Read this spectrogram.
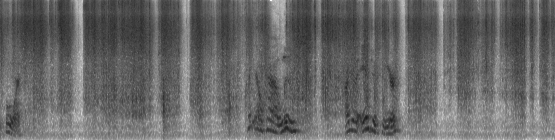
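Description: Aluminium foil crinkles and rustles as it is folded and pressed.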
